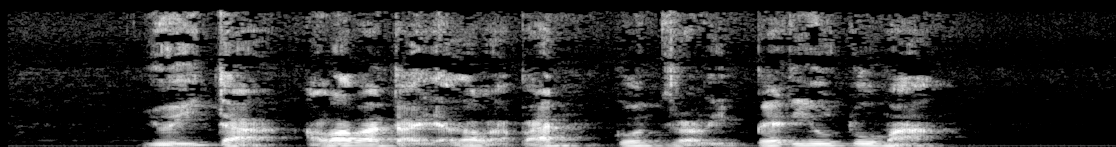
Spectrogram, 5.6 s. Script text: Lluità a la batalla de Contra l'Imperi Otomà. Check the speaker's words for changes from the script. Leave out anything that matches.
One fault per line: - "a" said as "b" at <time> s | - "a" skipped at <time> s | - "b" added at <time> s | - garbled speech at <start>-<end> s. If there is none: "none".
- "Lepant" added at 2.5 s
